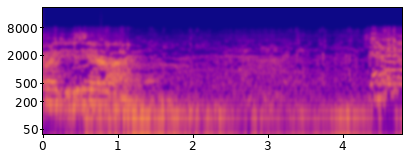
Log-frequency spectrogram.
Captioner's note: crowd cheers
